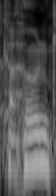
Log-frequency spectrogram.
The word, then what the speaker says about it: Colquhoun: If you're a Scottish speaker, you know it's Cahoon, K-A-H-O-O-N, phonetically. But how do you spell it for us Westerners? – C-O-L-Q-U-H-O-U-N.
